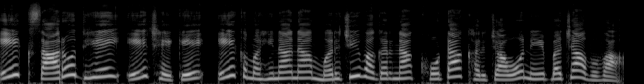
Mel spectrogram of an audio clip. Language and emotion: Gujarati, neutral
